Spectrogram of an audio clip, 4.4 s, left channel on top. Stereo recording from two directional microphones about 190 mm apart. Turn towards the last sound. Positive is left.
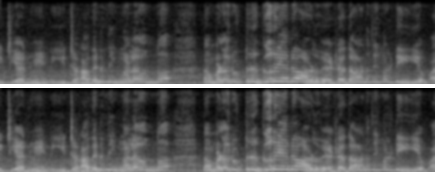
turn(degrees=-10)  # may be behind; listen again after turning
